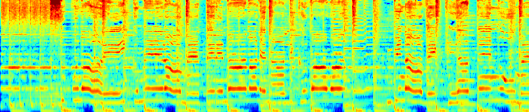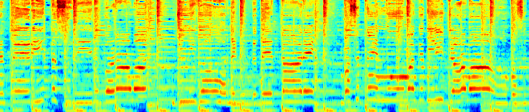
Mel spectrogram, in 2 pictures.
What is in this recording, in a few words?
punjabi ringtone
